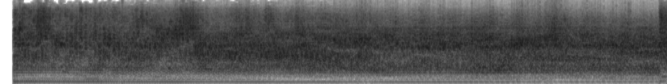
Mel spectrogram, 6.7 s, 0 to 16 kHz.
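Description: Supermarine Seafire XVII's Rolls-Royce Griffon V12 engine and propeller running steadily as the fighter flies low past. The sound cuts in suddenly at the start.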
